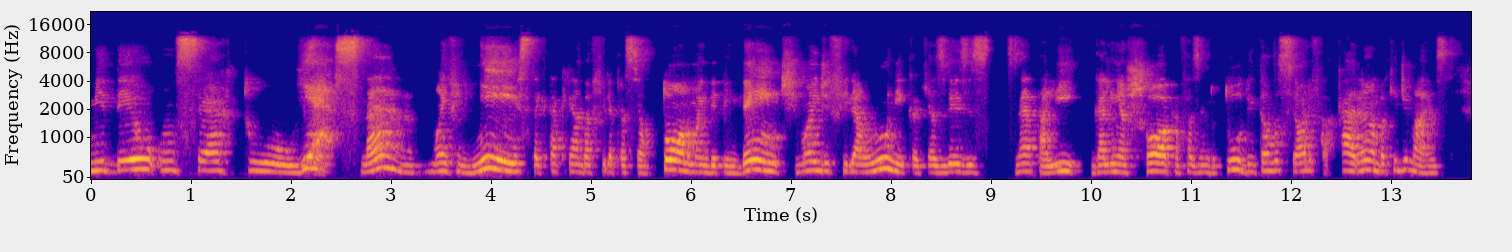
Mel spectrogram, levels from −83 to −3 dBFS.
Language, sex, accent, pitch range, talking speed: Portuguese, female, Brazilian, 175-225 Hz, 170 wpm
